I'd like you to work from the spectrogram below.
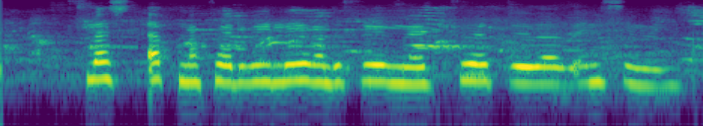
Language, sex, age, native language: Icelandic, female, 13, Icelandic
